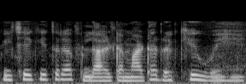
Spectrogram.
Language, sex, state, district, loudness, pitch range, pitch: Hindi, female, Uttar Pradesh, Lucknow, -19 LUFS, 170-225 Hz, 195 Hz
